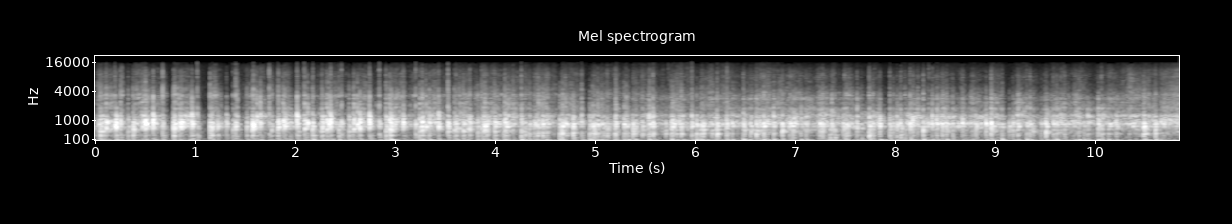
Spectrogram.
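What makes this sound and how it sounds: Long fingernails on both hands tap fast and continuously on a long, printed, hollow cardboard Superfeet shoe insole box lying flat on a wooden table. The result is a dense, steady stream of short, dry clicks with a hollow mid-range tone around 890 Hz that stops almost instantly after each tap.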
